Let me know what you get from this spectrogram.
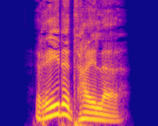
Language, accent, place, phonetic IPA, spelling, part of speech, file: German, Germany, Berlin, [ˈʁeːdəˌtaɪ̯lə], Redeteile, noun, De-Redeteile.ogg
- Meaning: 1. nominative/accusative/genitive plural of Redeteil 2. dative singular of Redeteil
